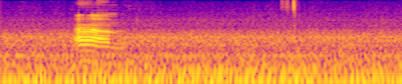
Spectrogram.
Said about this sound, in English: Wow. It is so windy today. My car is just like being pushed all over the road.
